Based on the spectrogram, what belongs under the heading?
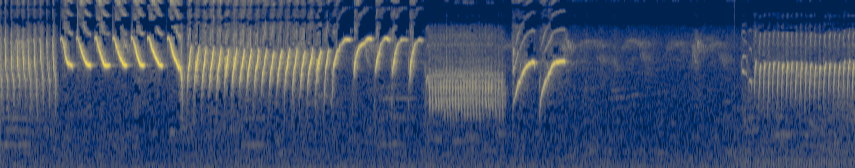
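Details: Domestic canary singing tight rolls and 'cuit cuit' phrases as a lure for young birds: sharp descending whistles, a fast buzzy trill, more whistles, a harsh rattle, a short silence, then a steady high buzzing roll.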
